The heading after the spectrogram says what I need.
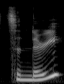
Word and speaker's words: Tindere: Um, if you're wondering how to pronounce my username, it's Tindere.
